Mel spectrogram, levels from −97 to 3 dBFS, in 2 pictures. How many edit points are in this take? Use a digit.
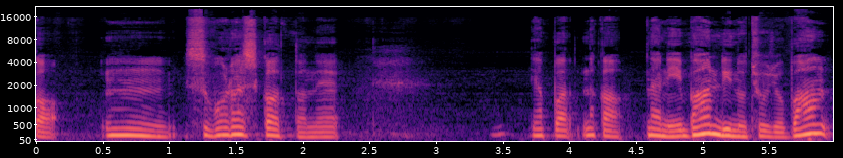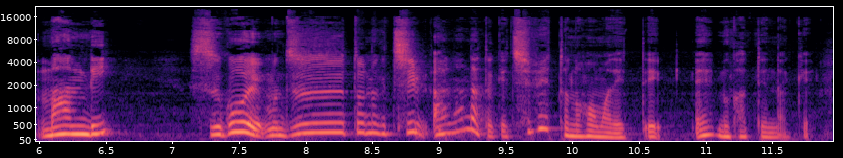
1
